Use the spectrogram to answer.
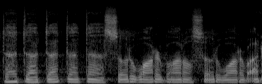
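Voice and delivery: soft, low droning gibberish; quiet mock murmuring; murmur drone. Shown as a demonstration. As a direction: drone like background chatter. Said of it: "mimicking murmur".

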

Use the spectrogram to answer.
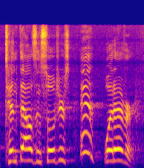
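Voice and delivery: acted unbothered dismissal; hanging out. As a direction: shrug it off as no big deal. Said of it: "he's just hanging out".

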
